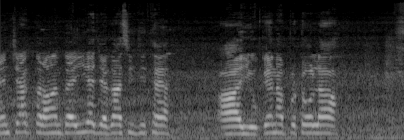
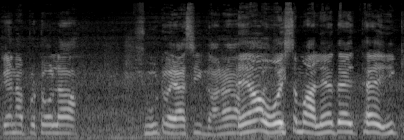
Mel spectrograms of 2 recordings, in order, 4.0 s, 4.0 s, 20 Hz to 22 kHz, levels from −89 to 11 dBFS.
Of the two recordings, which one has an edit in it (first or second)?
second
